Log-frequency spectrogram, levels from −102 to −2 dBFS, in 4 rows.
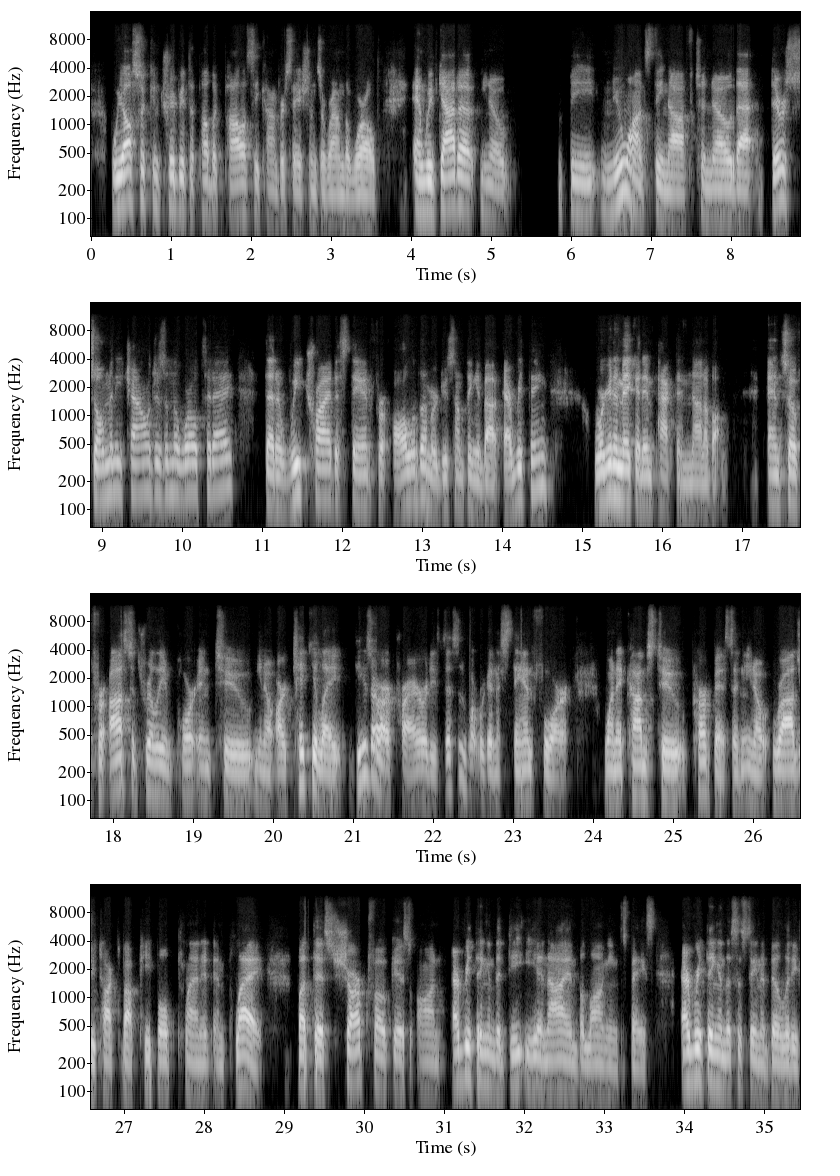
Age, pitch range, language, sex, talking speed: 40-59, 100-135 Hz, English, male, 185 wpm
